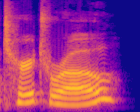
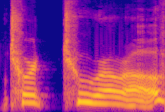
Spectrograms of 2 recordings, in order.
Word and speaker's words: Turturro: You've got Adam Scott, Patricia Arquette, John Turturro. How do you say it? I never say his name right. Turturro. – Turturro, yeah.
